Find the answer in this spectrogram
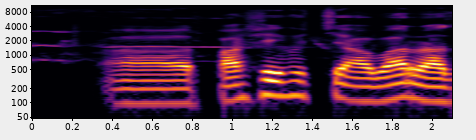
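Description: A rooster crowing: a few short calls, then a longer drawn-out call whose pitch rises and falls near the end.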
